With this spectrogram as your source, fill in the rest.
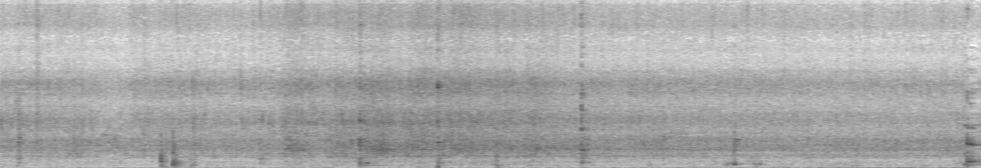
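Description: Chopped tomato goes into gongura chicken frying with turmeric, under a steady loud sizzle and hiss, while a spoon scrapes and stirs with scattered knocks against the pan and no voices.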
